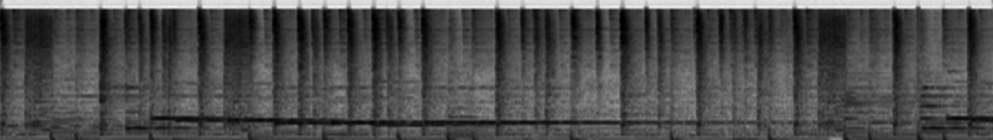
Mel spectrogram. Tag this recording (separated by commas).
Music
